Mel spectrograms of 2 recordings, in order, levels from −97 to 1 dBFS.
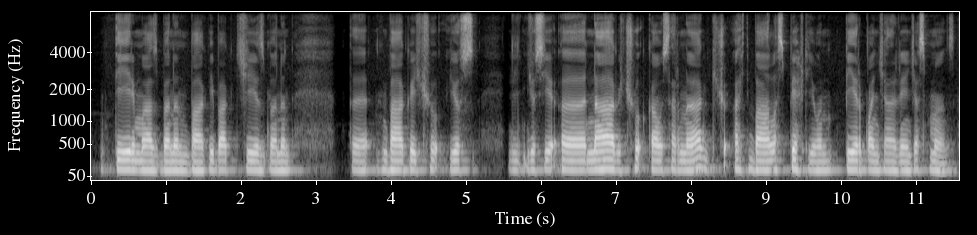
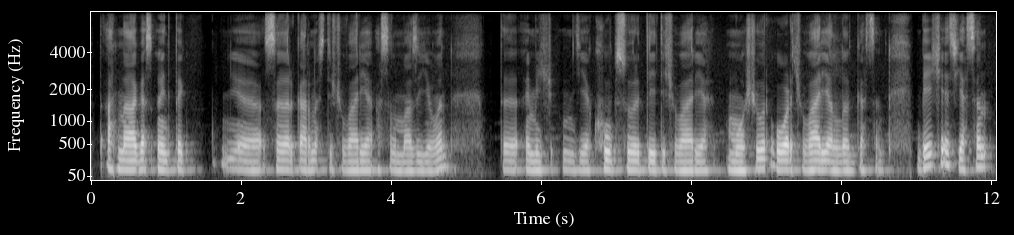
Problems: constant background noise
